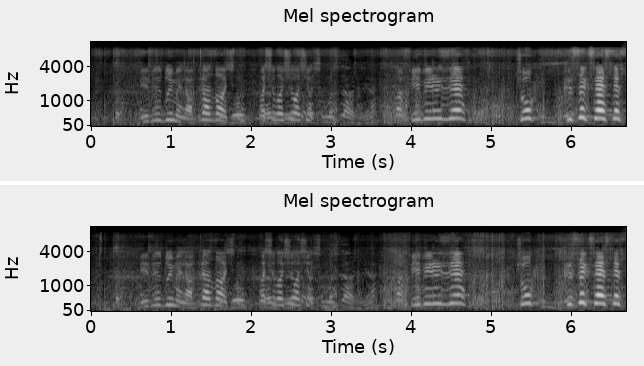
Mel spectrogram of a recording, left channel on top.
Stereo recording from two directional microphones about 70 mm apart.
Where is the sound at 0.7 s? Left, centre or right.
Left.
